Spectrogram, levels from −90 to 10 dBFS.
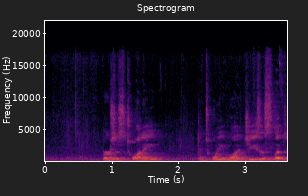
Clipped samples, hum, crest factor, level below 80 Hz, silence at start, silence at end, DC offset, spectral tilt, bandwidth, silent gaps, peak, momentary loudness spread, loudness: under 0.1%; none; 20 dB; -68 dBFS; 0 s; 0 s; under 0.1%; -5 dB/octave; 18 kHz; none; -18 dBFS; 19 LU; -37 LUFS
